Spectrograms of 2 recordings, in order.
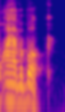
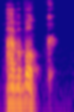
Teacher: only book is stressed because this is the noun. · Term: sentence stress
